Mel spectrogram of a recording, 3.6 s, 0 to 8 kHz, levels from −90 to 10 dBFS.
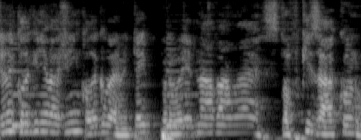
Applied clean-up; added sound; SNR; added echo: classical method WPE with log-MMSE.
